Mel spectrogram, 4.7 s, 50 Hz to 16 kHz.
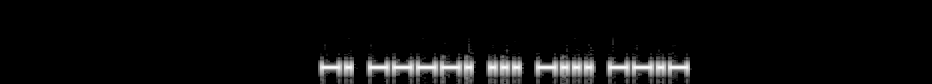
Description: Morse code, heard as a keyed tone, about 40 wpm, 700 Hz. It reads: N9SBQ
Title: USA Call Signs - 5 Characters - 40wpm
